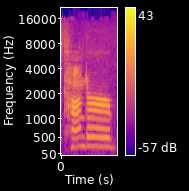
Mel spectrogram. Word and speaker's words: KNDR: Now this next one, I'm not really sure how to pronounce it, if you're supposed to say KNDR or Kinder, but it's Kinder, KNDR Beauty, whatever it is.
